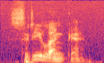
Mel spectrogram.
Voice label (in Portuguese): sri lanka, pt; gcompris; geography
